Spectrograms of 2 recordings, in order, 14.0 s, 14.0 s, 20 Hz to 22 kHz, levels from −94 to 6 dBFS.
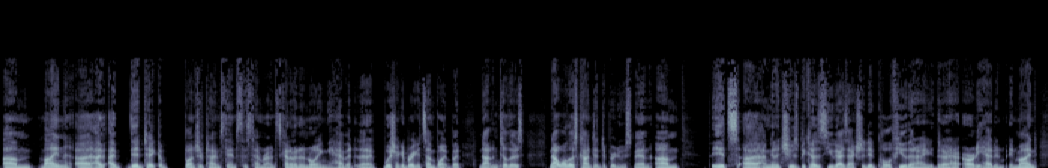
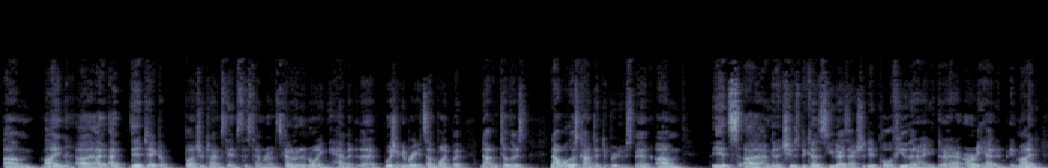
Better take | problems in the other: first | off-mic speech; far // room echo; very slight; dies away in 0.3 s

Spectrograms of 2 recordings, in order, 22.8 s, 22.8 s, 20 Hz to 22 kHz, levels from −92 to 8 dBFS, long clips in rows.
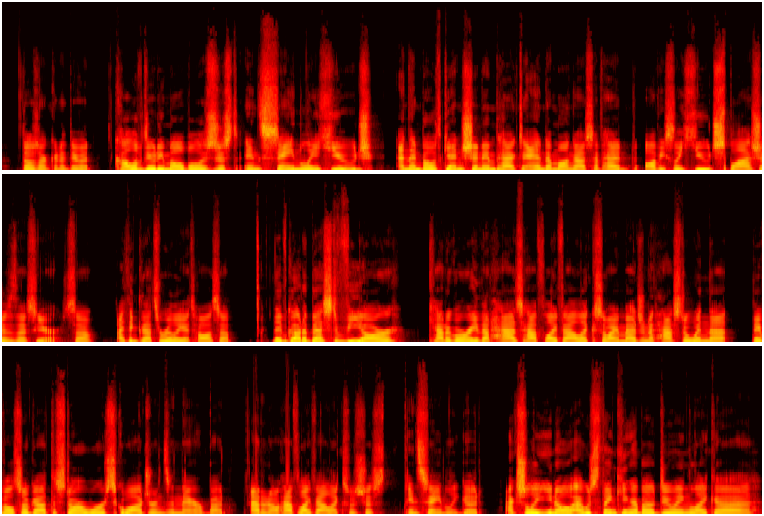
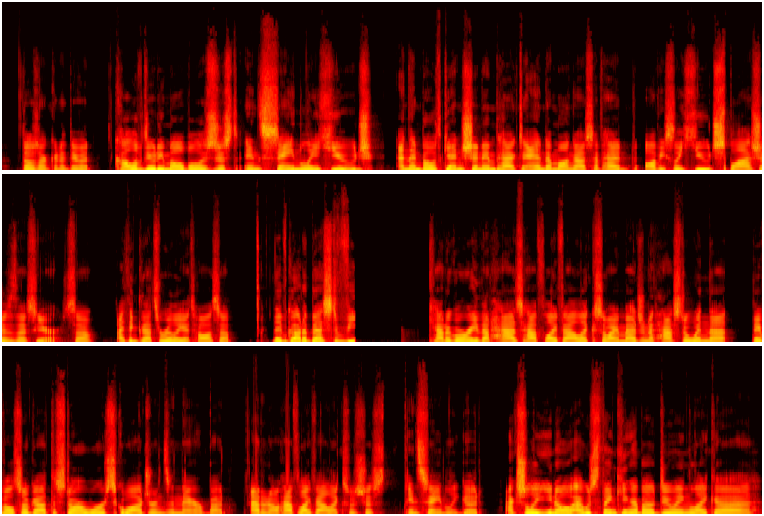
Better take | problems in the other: first | audio cutting out; at 11 s

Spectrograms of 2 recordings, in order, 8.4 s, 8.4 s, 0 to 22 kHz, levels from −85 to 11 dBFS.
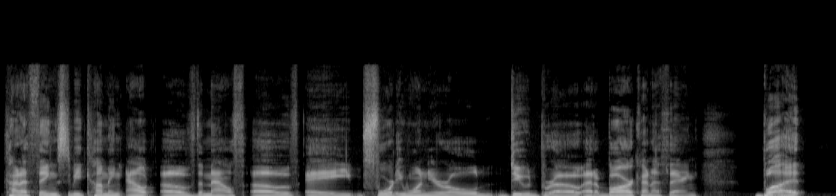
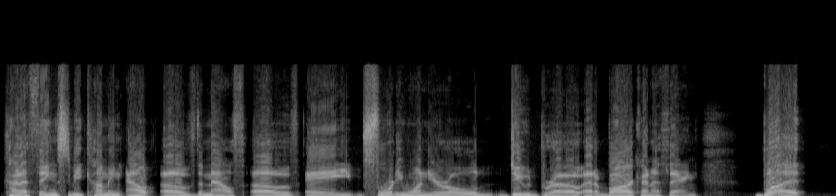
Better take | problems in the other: first | distortion; slight; 9% of the sound clipped

